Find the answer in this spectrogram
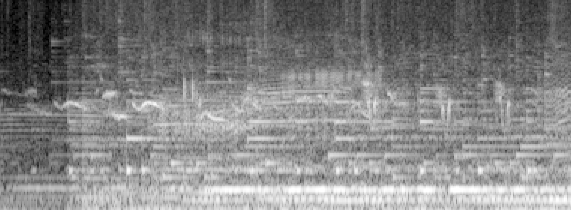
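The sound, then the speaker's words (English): Sheep bleat steadily as dogs herd the flock down into a forested valley. Many overlapping, wavering bleats keep coming throughout, loud and with no talk. “his dogs begin to herd the sheep down into the forested valley”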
